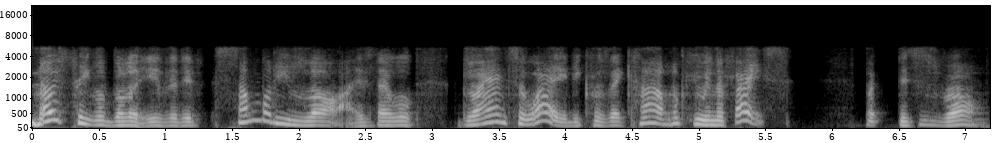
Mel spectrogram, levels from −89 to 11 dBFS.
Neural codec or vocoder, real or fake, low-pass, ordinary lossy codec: codec, 24 kHz, 1 kbps, SNAC; fake; 5.4 kHz; Opus, 16 kbps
